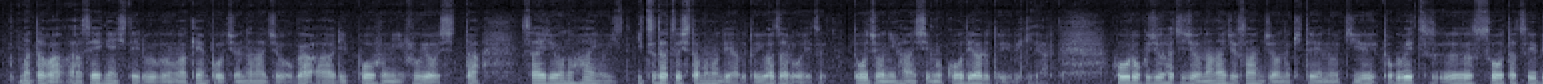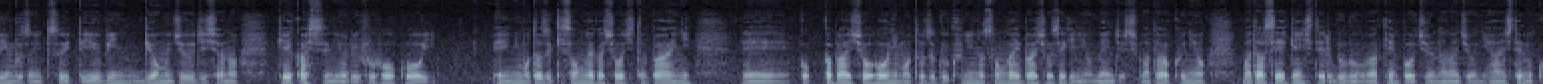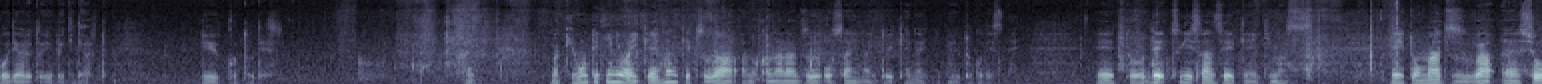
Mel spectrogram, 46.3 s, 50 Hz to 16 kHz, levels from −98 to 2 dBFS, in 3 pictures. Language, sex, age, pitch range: Japanese, male, 40-59, 95-120 Hz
